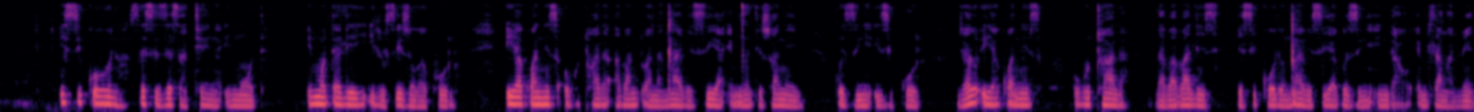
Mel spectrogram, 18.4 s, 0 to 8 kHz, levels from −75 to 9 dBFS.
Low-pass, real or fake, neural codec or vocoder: 7.2 kHz; real; none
